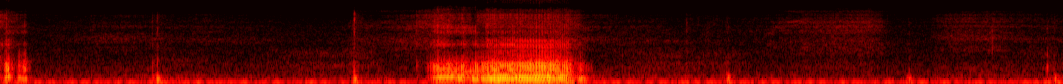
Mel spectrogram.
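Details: Pug dog snoring in sleep: one loud, rough, rattling snore between quiet breaths; snoring.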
